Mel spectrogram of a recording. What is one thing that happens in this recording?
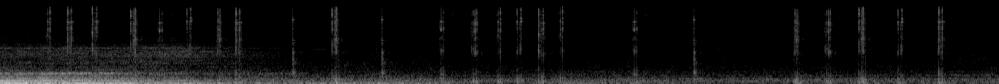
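Combination lock dials click as they turn, one notch at a time.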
